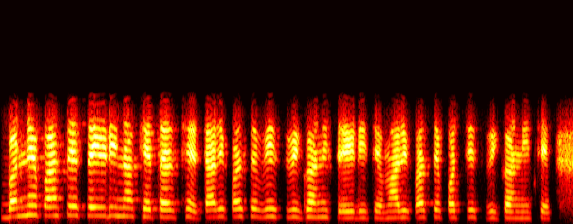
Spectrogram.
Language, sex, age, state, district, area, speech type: Gujarati, female, 18-30, Gujarat, Ahmedabad, urban, conversation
